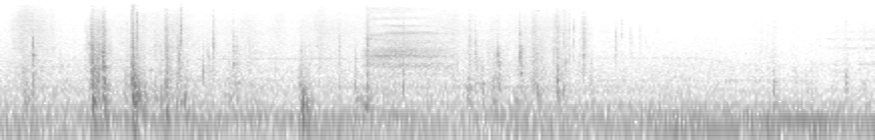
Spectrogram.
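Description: Footsteps and knocks on wooden boards, the loudest about a second in and again at three seconds, with a short creak about four seconds in, over a low steady hum.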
